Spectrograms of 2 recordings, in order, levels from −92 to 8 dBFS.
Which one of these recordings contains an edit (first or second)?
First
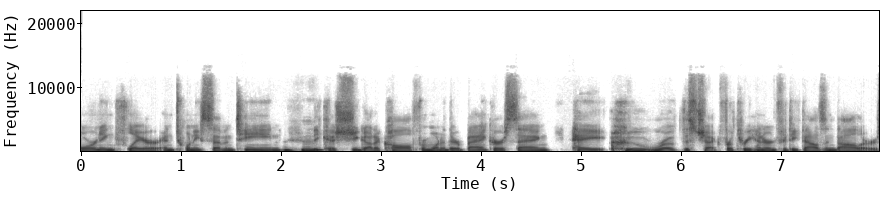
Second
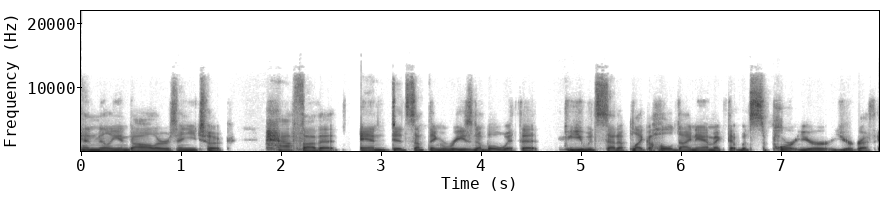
first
